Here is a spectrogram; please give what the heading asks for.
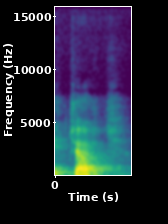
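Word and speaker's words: church: अब fourth rule देखिए जब सी के बाद एच आए तो उसका उच्चारण च क या श होता है ठीक है सी के बाद एच for example C एच यू आर सी एच इसको कैसे पढ़ेंगे चर्च है ना सी एच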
